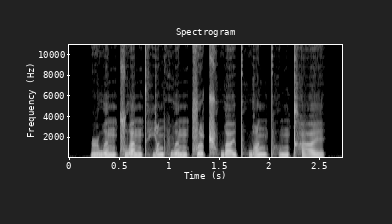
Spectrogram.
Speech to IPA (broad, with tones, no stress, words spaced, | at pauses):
ɻwə˥n t͡swa˥˩nt̪ʰjɑ˩ŋfwə˥n t͡sɤ˥ʈ͡ʂʰwa˨˩ɪ̯pʰwɑ˥˩ŋ pʰʊ˨˩ŋkʰa˧˥ɪ̯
